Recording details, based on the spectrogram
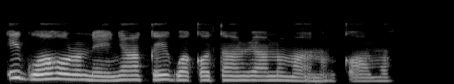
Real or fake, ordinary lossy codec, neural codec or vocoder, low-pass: fake; none; codec, 16 kHz, 6 kbps, DAC; 7.2 kHz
